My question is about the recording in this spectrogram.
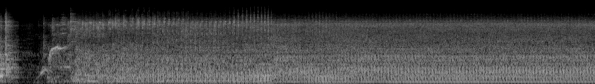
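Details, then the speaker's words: Generac GP5500 generator brought in for a no-start; pull start catches, revs up and settles to a steady governed drone with no misses or surging, loud: normal running. "Man, that thing is loud."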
